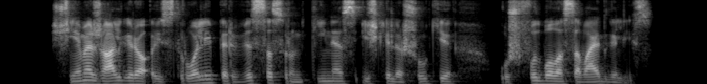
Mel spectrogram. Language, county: Lithuanian, Utena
